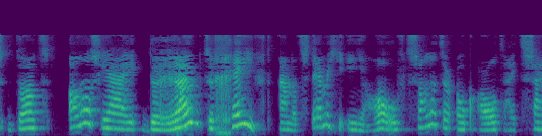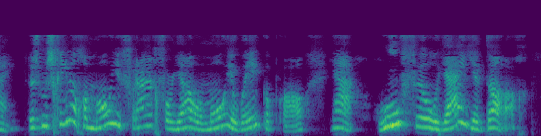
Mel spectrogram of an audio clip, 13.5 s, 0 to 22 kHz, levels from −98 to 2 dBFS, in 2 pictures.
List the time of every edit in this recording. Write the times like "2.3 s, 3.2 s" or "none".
7.1 s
